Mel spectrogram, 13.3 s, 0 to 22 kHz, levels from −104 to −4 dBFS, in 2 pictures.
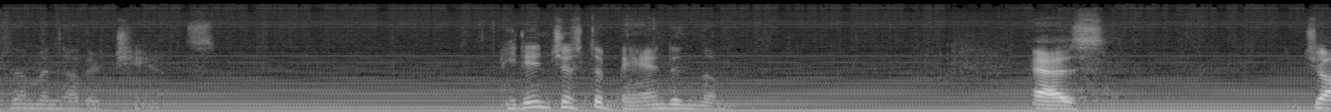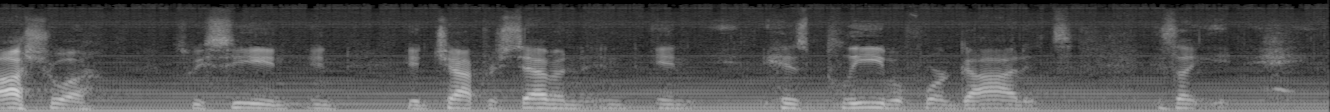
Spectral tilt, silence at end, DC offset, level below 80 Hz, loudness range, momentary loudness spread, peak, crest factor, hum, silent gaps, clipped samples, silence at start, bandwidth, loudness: -5 dB/octave; 0 s; under 0.1%; -46 dBFS; 5 LU; 16 LU; -12 dBFS; 26 dB; 60 Hz at -45 dBFS; none; under 0.1%; 0 s; 19 kHz; -38 LUFS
